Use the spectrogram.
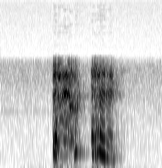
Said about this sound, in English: got the cough in y'all wait for a second.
